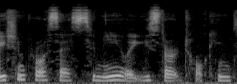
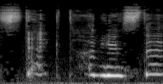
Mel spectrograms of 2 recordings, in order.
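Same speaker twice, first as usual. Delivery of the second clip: drawn-out screaming, very high, very loud, shrill; 12 dB louder than usual. Retelling screaming at a box whose parts won't stick: imitating own screaming. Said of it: "I started screaming at the box".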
